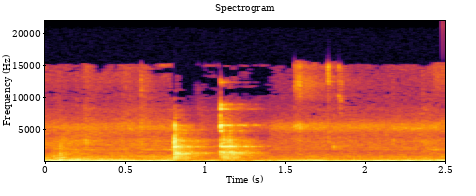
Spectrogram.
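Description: A spoon scrapes around a bowl, mixing mayonnaise with sandwich-cake ingredients: a couple of distinct, close scraping strokes over a low background hum, with no talking.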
